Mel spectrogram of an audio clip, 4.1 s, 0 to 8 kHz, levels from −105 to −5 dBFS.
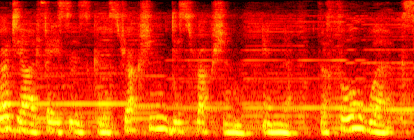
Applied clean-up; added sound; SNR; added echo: none; none; none; reverberation time 0.3 s.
